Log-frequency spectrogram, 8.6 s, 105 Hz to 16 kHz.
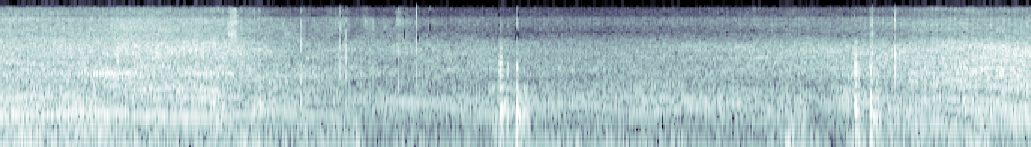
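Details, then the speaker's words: Auction car being inspected for a flip, clean engine bay, 97,000 on the odometer: smooth, even idle with a steady low hum and no knocks or ticks, just a few handling clicks; engine sounds healthy. "all right the engine sounds good looks good it's clean"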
